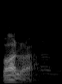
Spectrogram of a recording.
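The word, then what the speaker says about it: borough: Is that how you say it? Barra. Barra. Yeah.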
